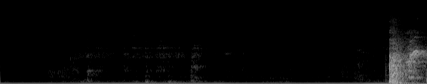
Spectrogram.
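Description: Faint movement sounds of a dog playing, then a sudden loud thump near the end as the dog jumps up at the camera.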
